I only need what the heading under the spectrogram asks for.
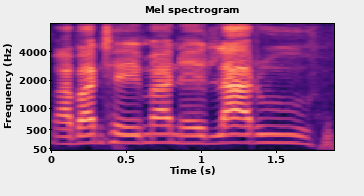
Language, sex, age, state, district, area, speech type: Bodo, female, 60+, Assam, Kokrajhar, urban, spontaneous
